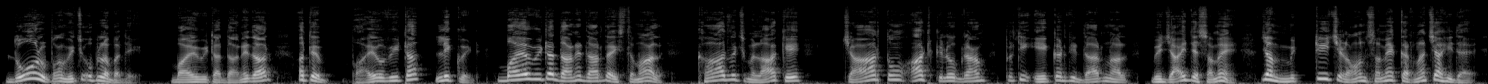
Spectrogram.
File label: Commercial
